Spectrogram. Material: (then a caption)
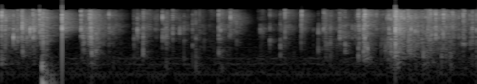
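Plastic film. A pink-striped "fresh" multipack of solid soap bars in closed, clear crinkly plastic film is held in both hands and squeezed and crumpled with fingertips and long nails. Quick, irregular bursts of bright, high crackling and crinkling follow one another with little low end. A couple of dull low thumps come near the start.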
